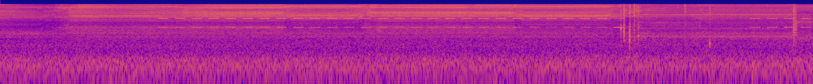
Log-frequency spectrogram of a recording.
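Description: An electronic beeper sounding rapid short beeps, about three a second, over a steady low hum of bench equipment. The beeping starts a few seconds in, stops with a click about three-quarters of the way through, and starts again near the end.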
